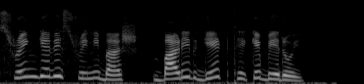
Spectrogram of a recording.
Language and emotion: Bengali, neutral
